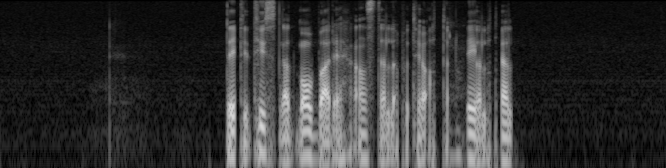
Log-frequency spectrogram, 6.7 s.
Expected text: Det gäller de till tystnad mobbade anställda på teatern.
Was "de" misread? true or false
true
